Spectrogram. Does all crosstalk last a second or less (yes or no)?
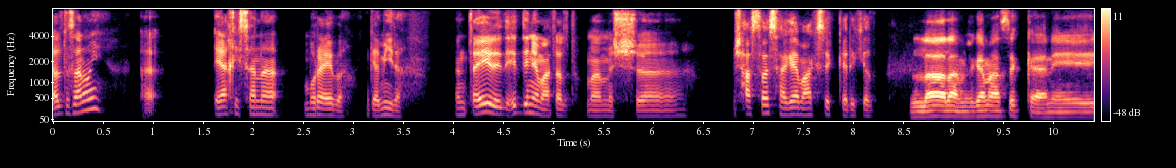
yes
